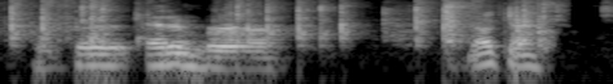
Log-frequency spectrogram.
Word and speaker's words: Edinburgh: There's no O at the end. That's Edinburgh.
